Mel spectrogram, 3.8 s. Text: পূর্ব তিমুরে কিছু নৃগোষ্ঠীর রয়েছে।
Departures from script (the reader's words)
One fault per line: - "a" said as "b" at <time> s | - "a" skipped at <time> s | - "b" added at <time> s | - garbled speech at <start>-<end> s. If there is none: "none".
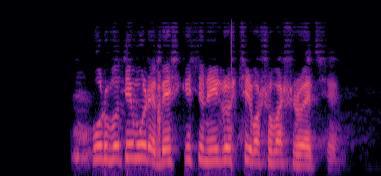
- "বেশ" added at 1.5 s
- "বসবাস" added at 2.5 s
